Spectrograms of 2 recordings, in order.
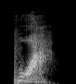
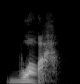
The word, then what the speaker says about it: Dubois: I was gonna say another thing I find really funny on Hockey Reference is they have the pronunciation, and it says in capital letters P E E, and then A-I-H-R, and then L-E-W-K, and then it's D-O-O, yeah. and then in capitals, B-W-A, Bois.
